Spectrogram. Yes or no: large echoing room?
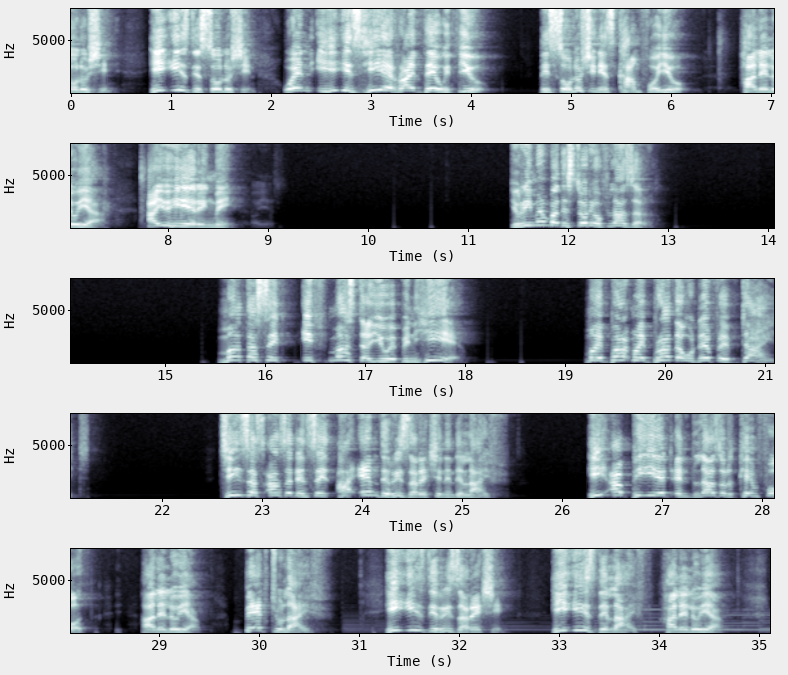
yes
